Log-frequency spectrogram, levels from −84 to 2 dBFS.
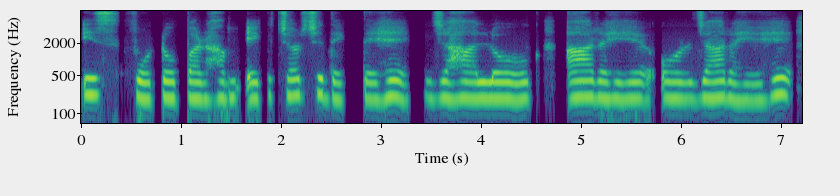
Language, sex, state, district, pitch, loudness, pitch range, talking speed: Hindi, female, Arunachal Pradesh, Lower Dibang Valley, 195 Hz, -17 LUFS, 190-205 Hz, 140 wpm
